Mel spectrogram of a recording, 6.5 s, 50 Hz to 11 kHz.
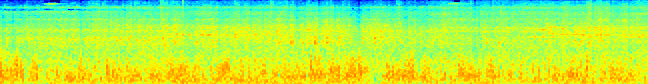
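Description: A JR West 115 series electric train moving past along the platform, giving a steady low rumble of wheels on rail.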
